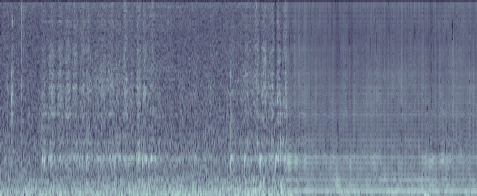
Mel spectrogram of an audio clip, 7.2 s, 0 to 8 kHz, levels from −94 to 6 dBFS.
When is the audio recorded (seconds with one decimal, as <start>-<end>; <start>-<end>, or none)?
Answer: 0.0-4.3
